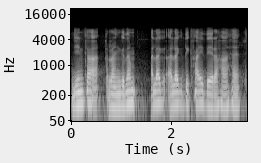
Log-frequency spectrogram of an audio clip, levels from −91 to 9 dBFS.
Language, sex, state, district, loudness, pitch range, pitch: Hindi, male, Jharkhand, Ranchi, -16 LUFS, 105-125 Hz, 115 Hz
